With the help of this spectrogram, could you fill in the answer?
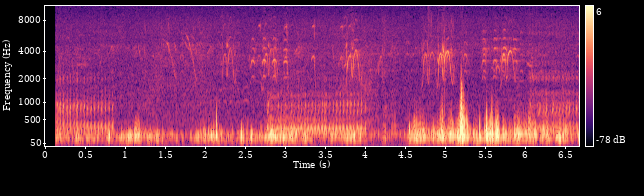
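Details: A relaxed cheetah purrs while enjoying a person's company, a deep, steady rumble that rises and falls with each breath, like a kitten.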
